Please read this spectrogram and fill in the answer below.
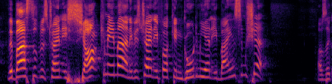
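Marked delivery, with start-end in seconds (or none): none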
